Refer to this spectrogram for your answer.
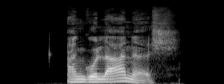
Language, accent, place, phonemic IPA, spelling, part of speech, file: German, Germany, Berlin, /aŋɡoˈlaːnɪʃ/, angolanisch, adjective, De-angolanisch.ogg
- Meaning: Angolan (of or pertaining to Angola or its people)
